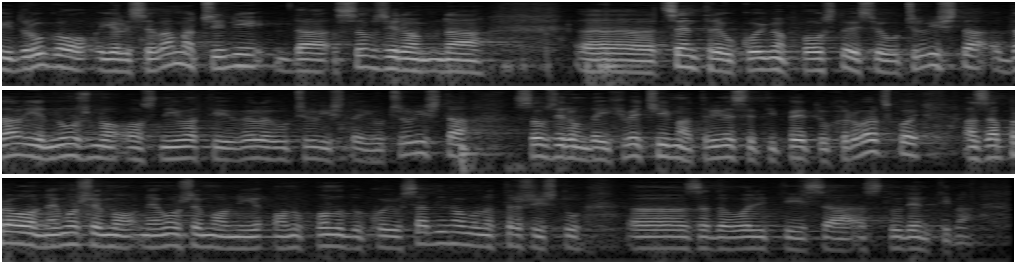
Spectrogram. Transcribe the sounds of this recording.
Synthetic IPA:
id̪ɾuɡo̞ːje̞lise̞ʋamat͡ʃinid̪aso̞bziɾo̞mna | t̪se̞nt̪ɾe̞uko̞jimapo̞ːst̪o̞jesʋeut͡ʃiliʃt̪ad̪alije̞nuːʒno̞ʔosniːʋat̪iʋe̞le̞ut͡ʃiliʃt̪aiut͡ʃiliʃt̪a | so̞bziɾo̞md̪aixʋe̞t͡ɕimat̪ɾiːd̪e̞se̞t̪ipe̞ːt̪uxr̩ʋaːt̪sko̞jazapɾaʋo̞ne̞mo̞ʒe̞mo̞ne̞mo̞ʒe̞mo̞nio̞nupo̞nud̪uko̞jusad̪imaːmo̞nat̪r̩ʒiːʃt̪u | zad̪o̞ʋo̞ʎit̪isast̪ud̪e̞nt̪ima̰

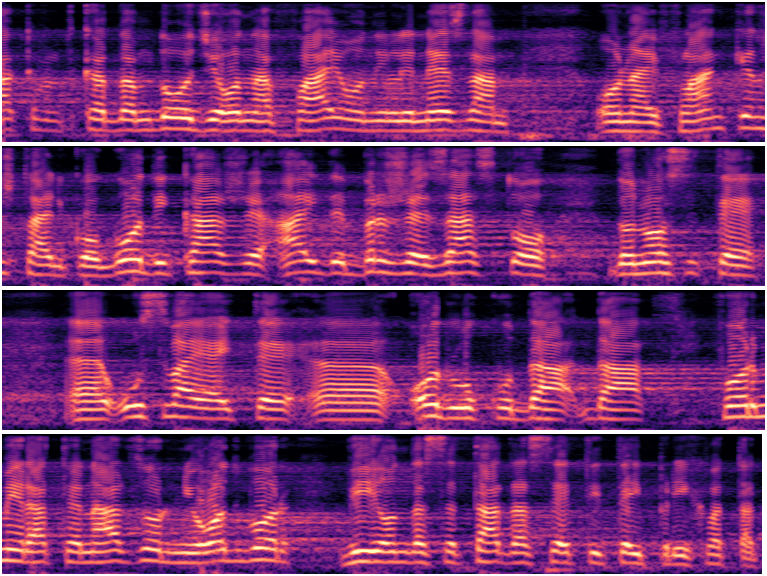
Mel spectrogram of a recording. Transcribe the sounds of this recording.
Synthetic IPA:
ak̪kad̪ʋamd̪o̞ːd͡ʑeo̞nafajonilineznaːm | o̞naːjflˠaŋkenʃt̪ajnko̞ɡo̞d̪ikaːʒeʔajd̪ebr̩ʒezast̪o̞ | d̪o̞no̞sit̪e | usʋajajt̪eo̞d̪lˠukud̪ad̪a | fo̞ɾmiːɾat̪e̞naːd̪zo̞ɾnio̞d̪bo̞ɾ | ʋiːo̞nd̪aːse̞t̪ad̪asje̞t̪it̪e̞ipɾixʋat̪a

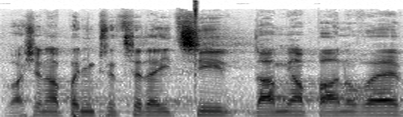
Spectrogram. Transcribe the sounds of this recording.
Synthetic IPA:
vaːʒɛnaːpaɲiːpr̥ɛt̪sɛdajit͡siːdaːmɪapaːnovɛː

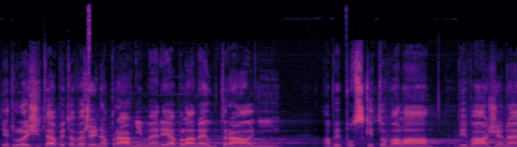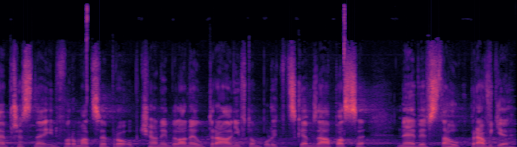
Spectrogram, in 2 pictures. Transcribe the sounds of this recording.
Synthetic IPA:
jɛduːlɛʒɪt̪ɛːʔabɪt̪ovɛrɛjno̞pɾaːvɲiːmɛːdɪjabɪlanɛut̪ɾaːlɲiː | ʔa̰bɪpo̞skɪt̪o̞valavɪvaːʒɛnɛːpr̝̥ɛsnɛːɪnfo̞ɾmat͡sɛpɾo̞ʔo̞pt͡ʃanɪbɪlanɛut̪ɾaːlɲiːft̪o̞mpo̞lɪt̪ɪ̥t͡skɛːmzaːpasɛ | nɛːvɛfst̪aɦukpɾavɟɛ

